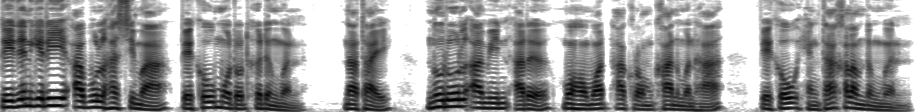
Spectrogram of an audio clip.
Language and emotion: Bodo, neutral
